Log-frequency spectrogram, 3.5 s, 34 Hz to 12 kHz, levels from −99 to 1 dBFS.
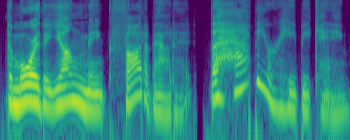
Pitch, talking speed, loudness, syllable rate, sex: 155 Hz, 205 wpm, -20 LUFS, 5.0 syllables/s, female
